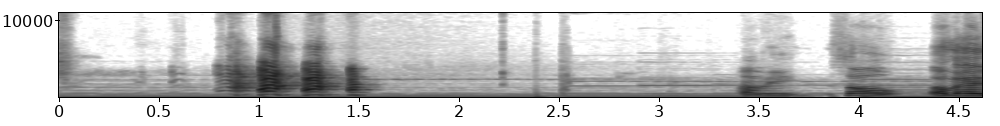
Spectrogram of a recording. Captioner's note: laughing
